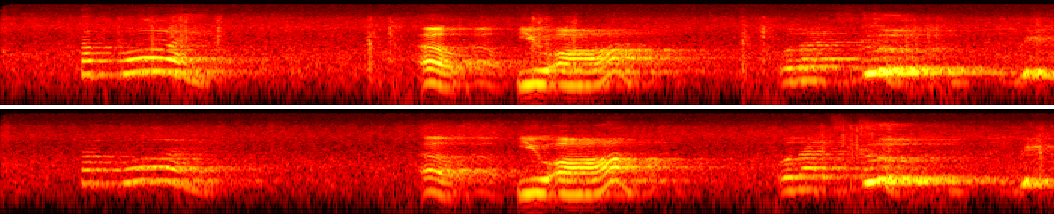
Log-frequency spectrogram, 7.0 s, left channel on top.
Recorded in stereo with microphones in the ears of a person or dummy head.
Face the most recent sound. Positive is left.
turn(degrees=-75)  # may be behind; listen again after turning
